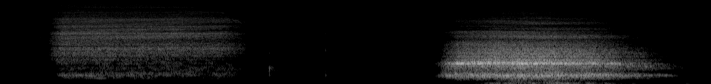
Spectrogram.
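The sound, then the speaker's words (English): A slow, deep breath: a long airy inhale through the nose lasting about two seconds, a pause, then a fuller, louder exhale through the mouth of similar length. Clear, with no talking. “So, taking a long, slow breath in through the nose and out through the mouth, we're just going to observe our body and invite it to relax.”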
